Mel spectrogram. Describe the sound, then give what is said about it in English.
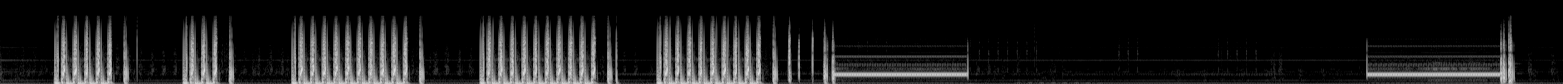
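Telephone ringback tone on a call to a supervision test over a pristine analog wire cable trunk, heard twice as steady, clean hums about a second long, separated by a four-second silence. A string of harsh, crackly buzzing bursts comes before them on the line. “This call is to the supervision test, and notice the pristine ringtone, something you don't hear nowadays.”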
